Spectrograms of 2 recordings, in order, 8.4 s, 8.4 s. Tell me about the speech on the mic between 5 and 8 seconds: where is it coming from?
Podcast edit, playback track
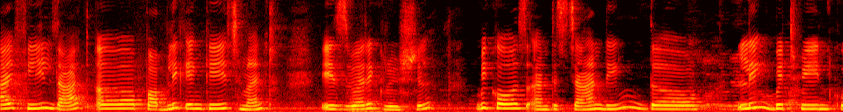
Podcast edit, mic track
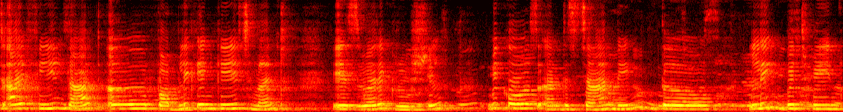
both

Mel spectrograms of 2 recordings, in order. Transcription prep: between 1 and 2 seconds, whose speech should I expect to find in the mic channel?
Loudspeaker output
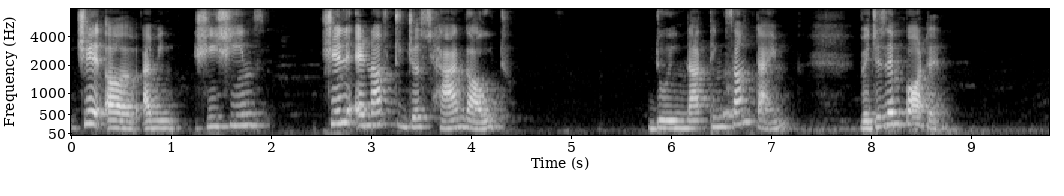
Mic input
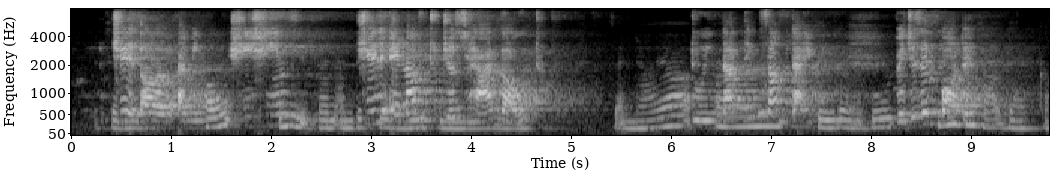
both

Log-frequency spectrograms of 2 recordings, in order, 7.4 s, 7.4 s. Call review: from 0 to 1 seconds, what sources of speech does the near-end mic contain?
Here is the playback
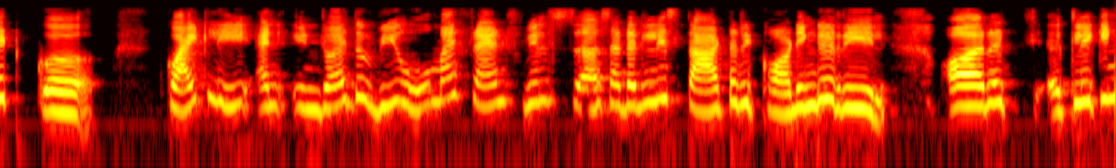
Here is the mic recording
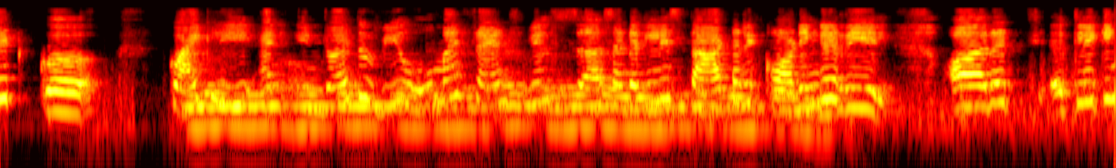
echo only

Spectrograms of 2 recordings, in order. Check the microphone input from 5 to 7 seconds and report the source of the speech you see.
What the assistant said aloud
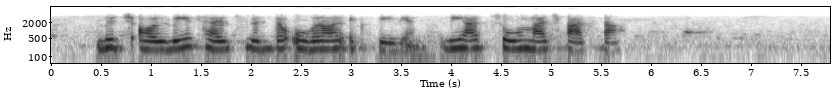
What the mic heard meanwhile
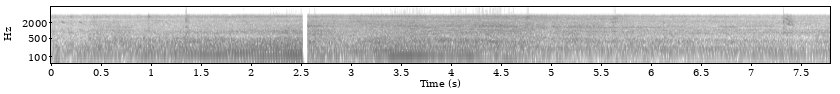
neither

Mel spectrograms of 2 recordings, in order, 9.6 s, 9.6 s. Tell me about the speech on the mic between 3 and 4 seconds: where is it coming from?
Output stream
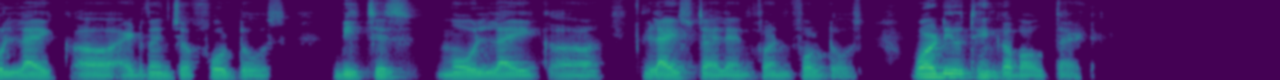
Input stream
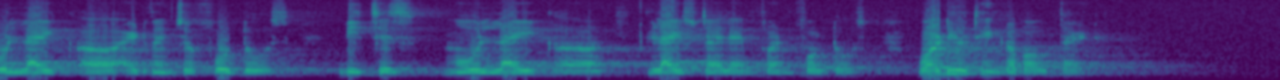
echo only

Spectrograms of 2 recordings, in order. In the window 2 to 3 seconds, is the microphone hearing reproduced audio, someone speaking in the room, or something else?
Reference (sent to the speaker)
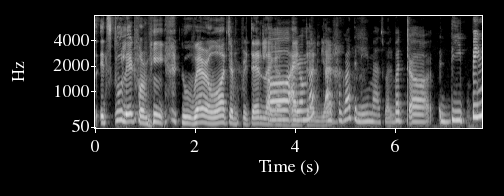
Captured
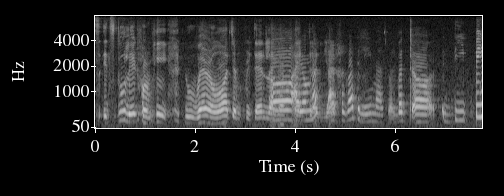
echo only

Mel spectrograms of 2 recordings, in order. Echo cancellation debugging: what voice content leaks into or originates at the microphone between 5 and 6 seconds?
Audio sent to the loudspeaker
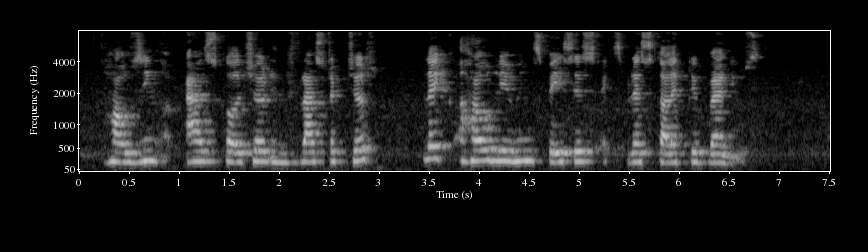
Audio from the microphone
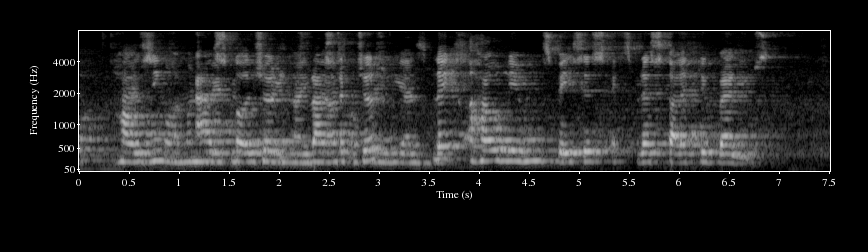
echo only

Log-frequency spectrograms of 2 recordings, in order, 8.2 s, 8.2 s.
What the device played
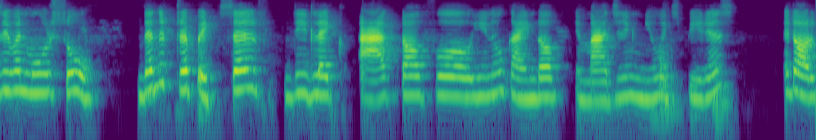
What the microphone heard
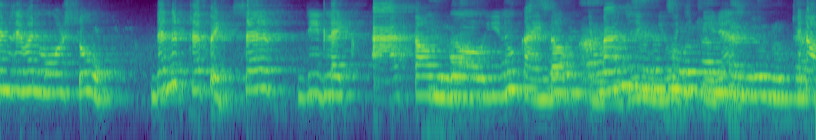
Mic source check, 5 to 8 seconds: both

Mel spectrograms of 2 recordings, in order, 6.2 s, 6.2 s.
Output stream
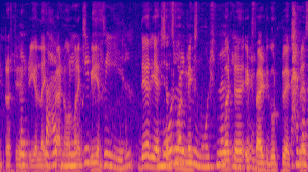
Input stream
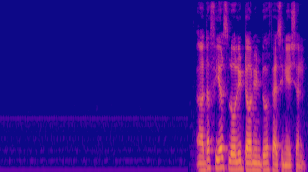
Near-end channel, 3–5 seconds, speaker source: user only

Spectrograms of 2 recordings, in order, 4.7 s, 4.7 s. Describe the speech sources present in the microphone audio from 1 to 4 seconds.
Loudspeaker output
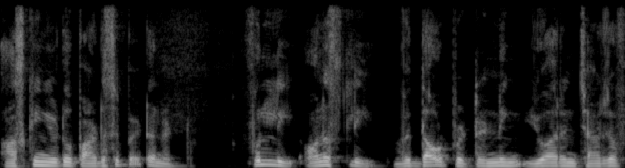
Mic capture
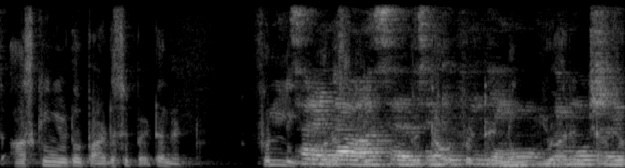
both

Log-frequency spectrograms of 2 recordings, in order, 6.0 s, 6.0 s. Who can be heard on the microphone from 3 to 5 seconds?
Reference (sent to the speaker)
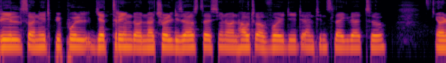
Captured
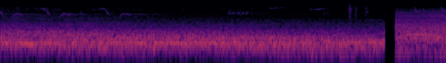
neither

